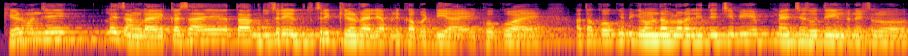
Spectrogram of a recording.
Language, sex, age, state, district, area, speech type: Marathi, male, 18-30, Maharashtra, Washim, rural, spontaneous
